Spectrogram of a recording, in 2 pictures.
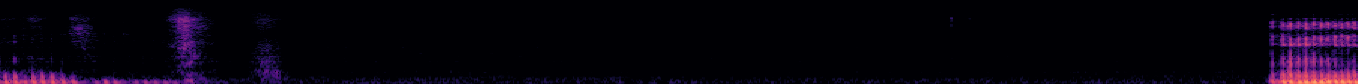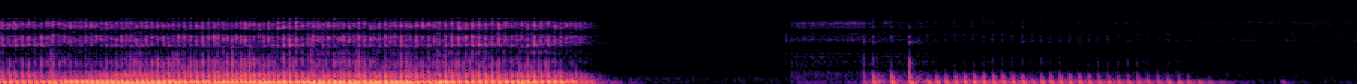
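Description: Loud, long rumbling snores with a fluttering rattle, two drawn-out breaths separated by a pause.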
